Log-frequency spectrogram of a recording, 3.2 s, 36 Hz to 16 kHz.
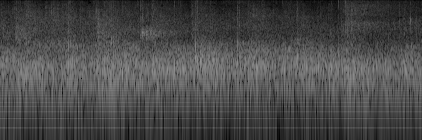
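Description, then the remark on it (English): A crowd applauds steadily, a dense wash of many hands clapping at an even, fairly loud level for about three seconds with no voices standing out; the applause is for audience members over 80 years old. “Give them a round of applause for being so old.”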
